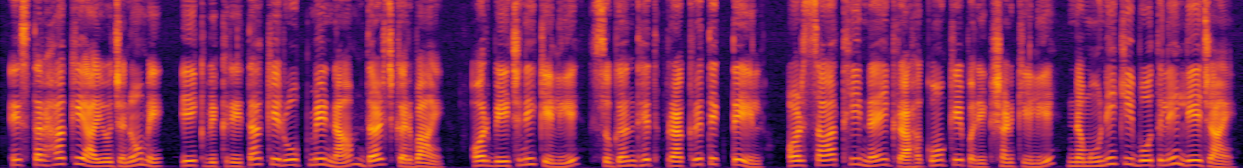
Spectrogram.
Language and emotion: Hindi, neutral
